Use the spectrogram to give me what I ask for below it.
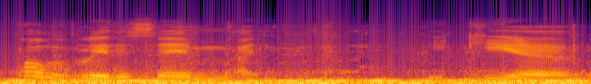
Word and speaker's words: Ikea: So we're in Ikea. In Japan they pronounce it Ikea for some reason. We call it Ikea.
